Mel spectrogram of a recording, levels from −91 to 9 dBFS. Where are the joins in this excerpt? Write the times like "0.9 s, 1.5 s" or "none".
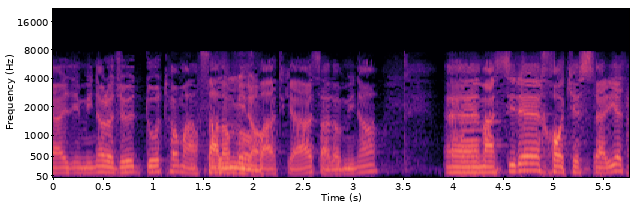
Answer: none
